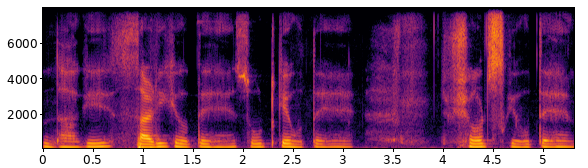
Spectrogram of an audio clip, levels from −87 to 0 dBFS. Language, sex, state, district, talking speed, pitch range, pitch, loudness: Hindi, female, Goa, North and South Goa, 145 wpm, 160-180 Hz, 170 Hz, -20 LUFS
